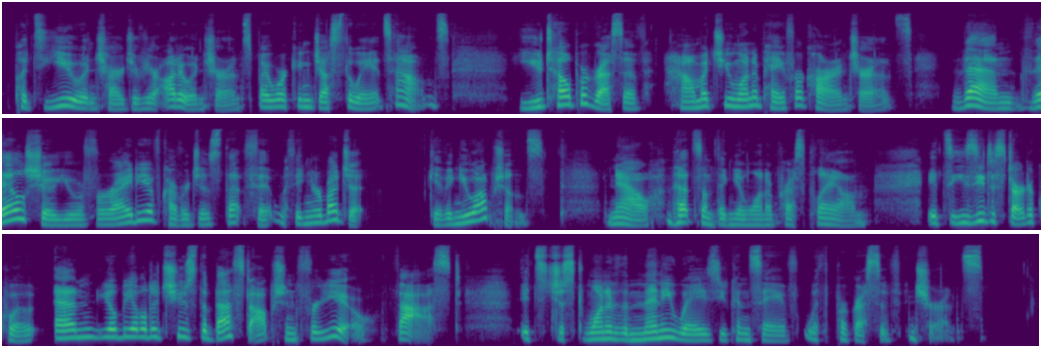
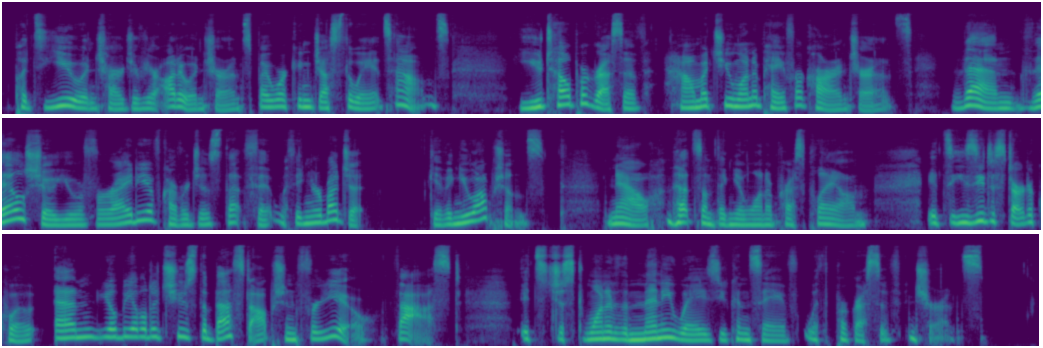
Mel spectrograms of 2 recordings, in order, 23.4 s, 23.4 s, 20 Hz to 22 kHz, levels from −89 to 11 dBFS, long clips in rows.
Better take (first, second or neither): second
